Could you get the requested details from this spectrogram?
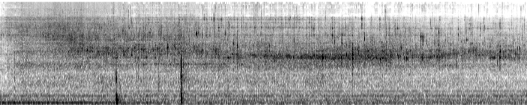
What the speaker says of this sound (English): you start heating that glaze, this honey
